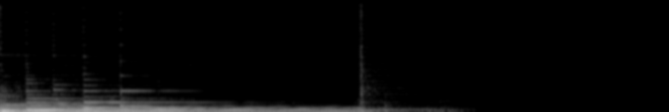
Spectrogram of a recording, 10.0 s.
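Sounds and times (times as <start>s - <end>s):
solo harp: 0.0s - 5.8s.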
